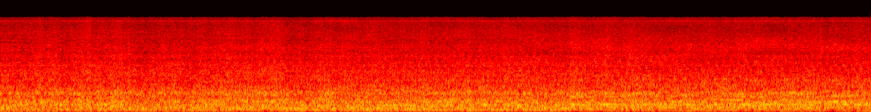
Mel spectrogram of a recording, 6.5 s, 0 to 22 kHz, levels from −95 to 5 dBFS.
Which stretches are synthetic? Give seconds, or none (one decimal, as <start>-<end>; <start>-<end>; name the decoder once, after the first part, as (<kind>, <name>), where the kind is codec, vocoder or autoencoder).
1.7-6.5 (autoencoder, DAC-VAE)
